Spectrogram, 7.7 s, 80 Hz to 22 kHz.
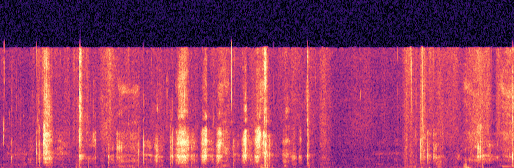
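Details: Jack Russell x Fox Terrier cross playfully attacking its owner's hand indoors in low light, filmed on an iPhone 8 Plus; rapid panting and snuffling breaths in short broadband bursts, with rustling and handling noise between them.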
